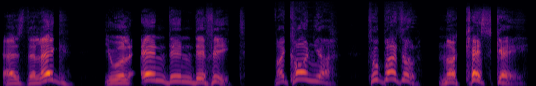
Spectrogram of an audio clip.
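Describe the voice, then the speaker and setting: A huge, righteous, simple-hearted warrior from a fantasy video game. His delivery is slow and bombastic, with enormous swings in pitch. He declaims quaint phrases boisterously, in a very dry, close recording. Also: big pitch swings, vocal fry, fairly bright tone, no echo, heavily acted. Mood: rousing, bellowing. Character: big brawny good-hearted warrior, boisterous, simple, righteous, devoted to hamster. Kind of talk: video game character voice lines.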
